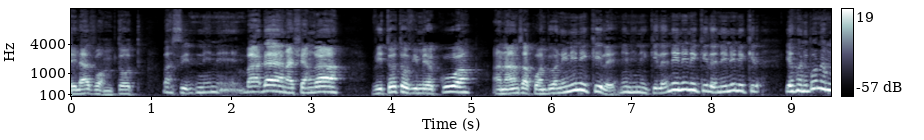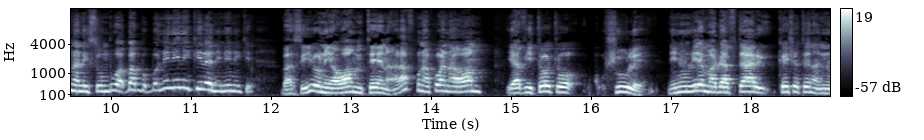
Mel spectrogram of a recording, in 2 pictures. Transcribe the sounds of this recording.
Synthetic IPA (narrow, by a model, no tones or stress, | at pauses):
ilazwa̰m̩tɔtɔ̥ | ɓasininɓaːɗaɛanaʃaŋɡaː | vitɔtɔvimɛkua | a̰naːnzakuambiwanininikilɛnininikilɛnininikilɛnininikilɛ | ʄamanimbɔnam̩nanisumbuaɓaɓɔɓɔnininikilɛnininikilɛ | ɓasihijɔniawamutɛnaalafu̥kunakuwanaːwamu | javitɔtɔ | ʃulɛ̰ninunuliɛmaɗaftaɾikɛʃɔtɛnani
